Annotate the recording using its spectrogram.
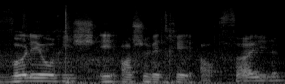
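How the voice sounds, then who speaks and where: A man with a strong Belgian accent and medium pitch talks at a very slow pace, with audible room echo around him. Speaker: card game YouTuber. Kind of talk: booster pack opening video. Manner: loud, excitable.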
